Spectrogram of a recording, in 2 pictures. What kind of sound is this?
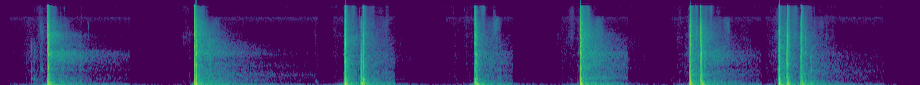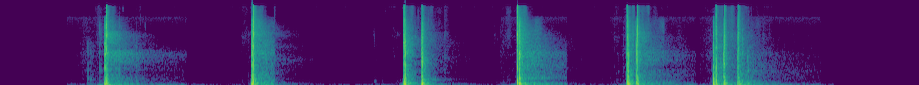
CLARKS Punches Hits Lighter
A series of dark hits, good for sweetening a scuffle or, I don't know, a basketball game.
thud, punch, hit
